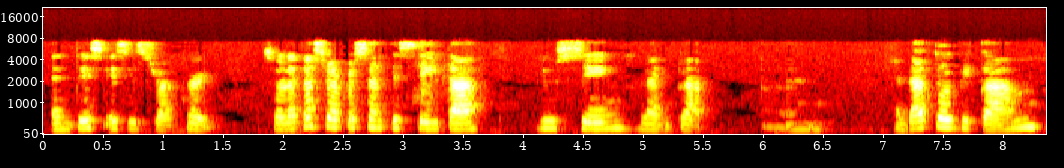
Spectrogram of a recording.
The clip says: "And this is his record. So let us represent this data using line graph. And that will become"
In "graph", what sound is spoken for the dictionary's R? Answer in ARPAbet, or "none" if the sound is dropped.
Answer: none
